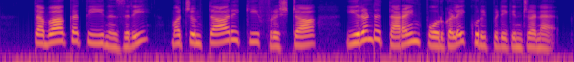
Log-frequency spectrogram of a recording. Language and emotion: Tamil, neutral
